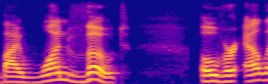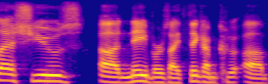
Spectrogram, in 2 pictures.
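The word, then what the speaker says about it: Nabers: Let's start with the Biletnikoff first, which he won on Friday night, and he won it by one vote over LSU's Neighbors. I think I'm pronouncing that correctly.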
